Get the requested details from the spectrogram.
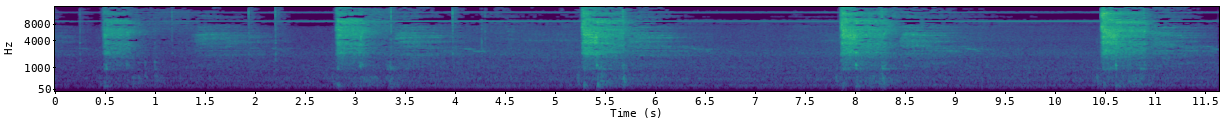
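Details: Low-cost prototype ventilator, bag-squeezing arm driven by car windshield wiper motor with Hall-sensor servo control and Arduino Nano: regular hissing, clunking mechanical cycles about every 2.5 seconds; mechanical ventilator bag-compression cycling.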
